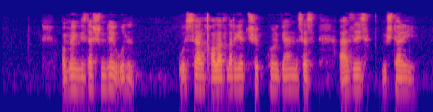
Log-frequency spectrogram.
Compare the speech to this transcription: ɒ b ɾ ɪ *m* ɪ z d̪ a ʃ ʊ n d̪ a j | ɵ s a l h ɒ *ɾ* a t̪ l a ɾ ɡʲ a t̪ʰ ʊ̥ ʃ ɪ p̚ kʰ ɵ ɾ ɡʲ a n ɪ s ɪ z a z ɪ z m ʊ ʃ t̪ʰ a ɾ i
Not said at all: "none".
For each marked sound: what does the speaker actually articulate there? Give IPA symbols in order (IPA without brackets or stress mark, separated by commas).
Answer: ŋ, l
